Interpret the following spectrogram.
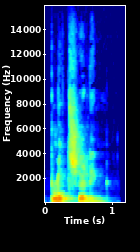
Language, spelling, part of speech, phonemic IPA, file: Dutch, plotseling, adjective / adverb, /ˈplɔtsəlˌɪŋ/, Nl-plotseling.ogg
- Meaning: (adverb) suddenly; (adjective) sudden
